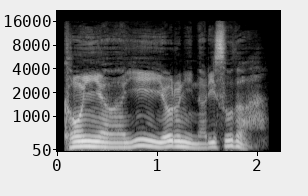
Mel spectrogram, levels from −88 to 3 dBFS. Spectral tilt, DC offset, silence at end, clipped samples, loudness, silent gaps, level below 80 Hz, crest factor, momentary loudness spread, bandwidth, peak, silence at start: -5.5 dB/octave; under 0.1%; 0.15 s; under 0.1%; -15 LUFS; none; -50 dBFS; 14 dB; 7 LU; 16 kHz; 0 dBFS; 0.1 s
